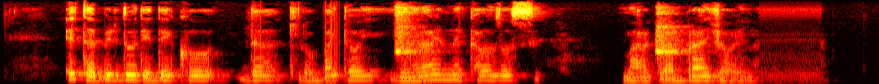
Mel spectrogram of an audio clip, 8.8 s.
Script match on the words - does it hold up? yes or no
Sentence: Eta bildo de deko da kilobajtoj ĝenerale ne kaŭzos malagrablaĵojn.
yes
